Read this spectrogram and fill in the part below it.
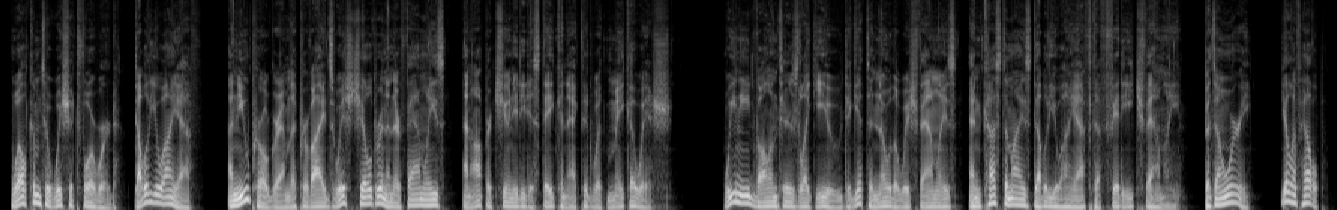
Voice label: english american corporate

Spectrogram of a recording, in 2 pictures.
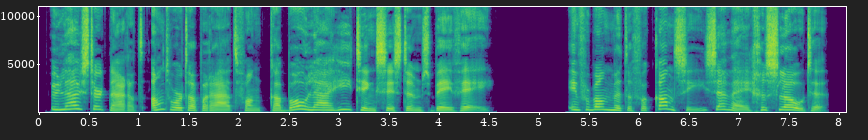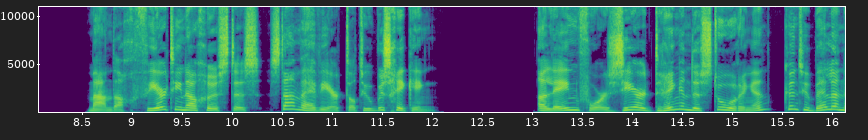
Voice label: dutch ivr

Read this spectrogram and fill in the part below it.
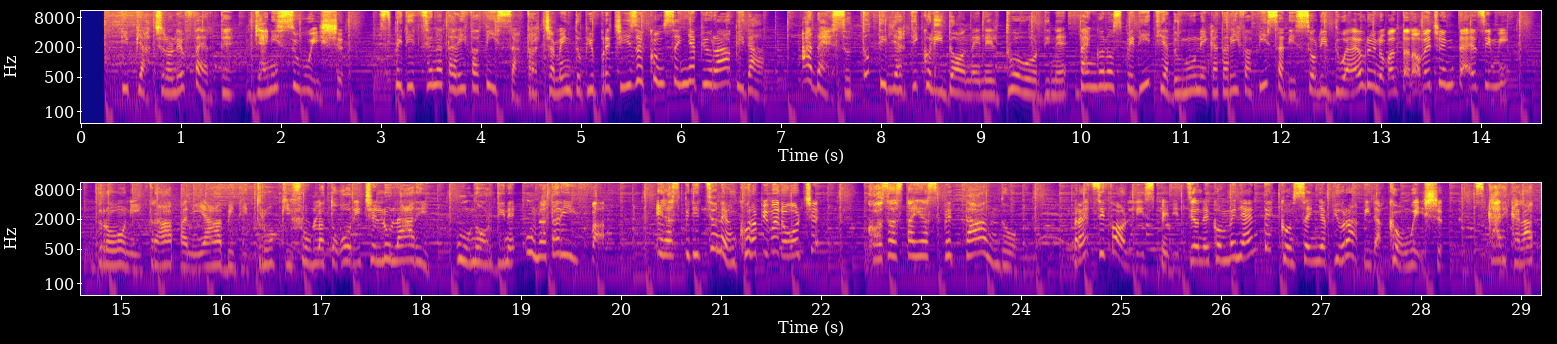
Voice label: italian promos; professionelle italienische Schauspielerin

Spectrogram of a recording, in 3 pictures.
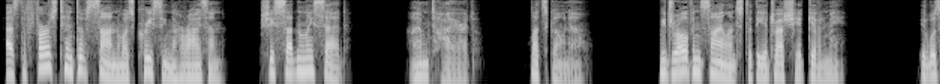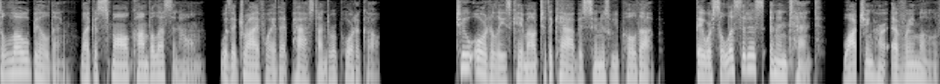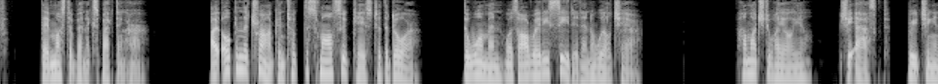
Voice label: english american narration

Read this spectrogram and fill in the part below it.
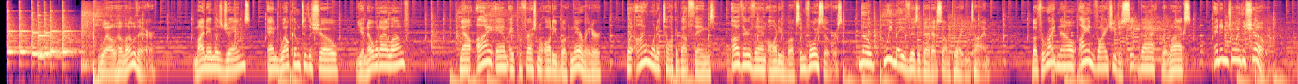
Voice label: english american podcasts

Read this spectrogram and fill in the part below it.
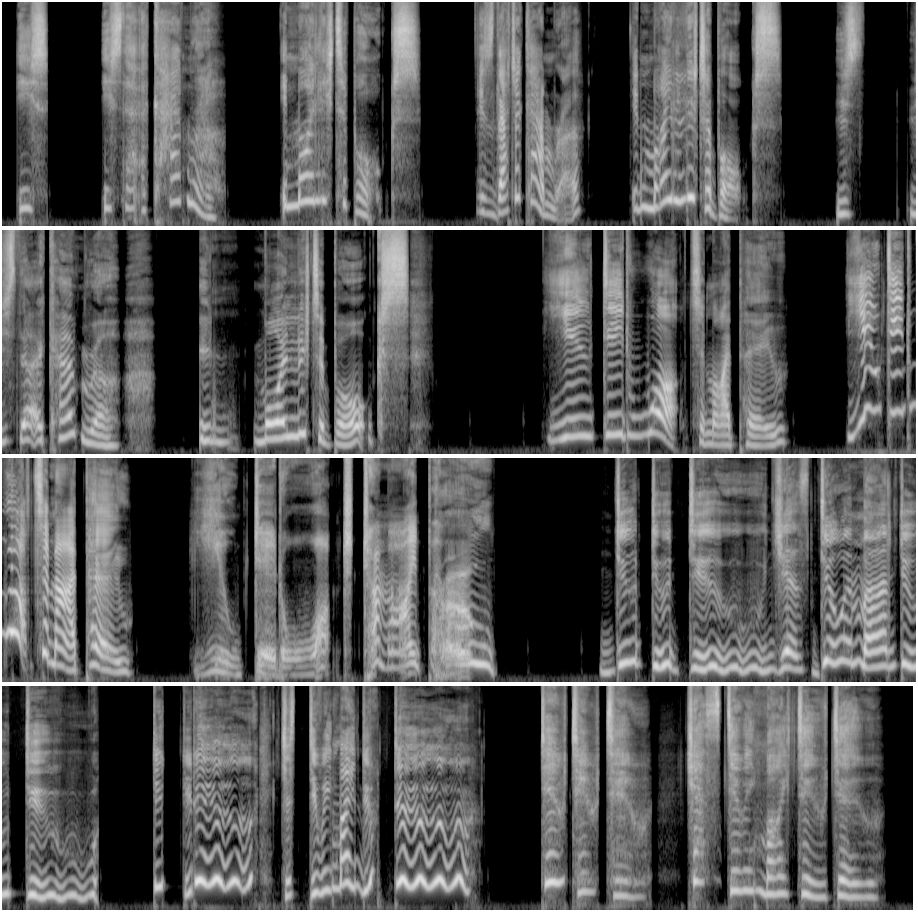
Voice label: english british animation

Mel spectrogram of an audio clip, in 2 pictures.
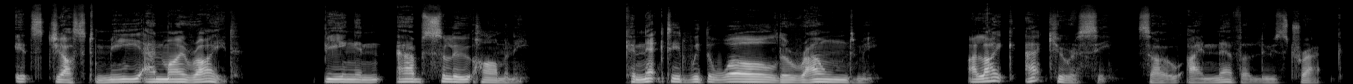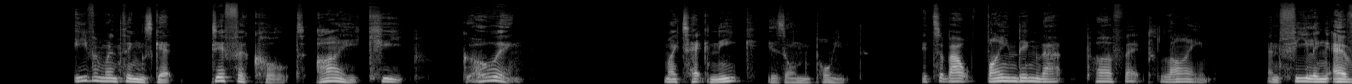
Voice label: english british automotive

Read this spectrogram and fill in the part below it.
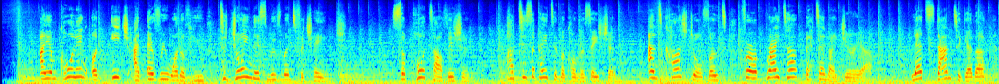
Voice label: english african political ads

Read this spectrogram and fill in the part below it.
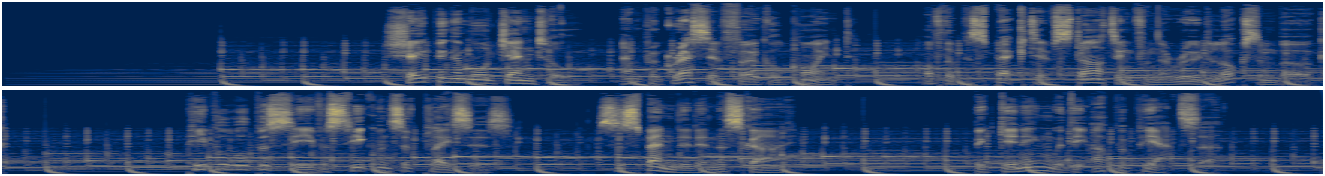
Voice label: english british audio guides; locutor de doblaje en inglés (inglés del sur británico)

